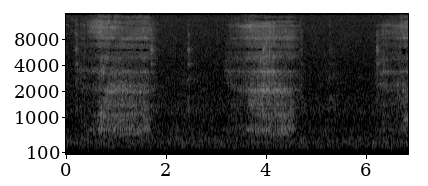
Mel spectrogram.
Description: My sister snorig last night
